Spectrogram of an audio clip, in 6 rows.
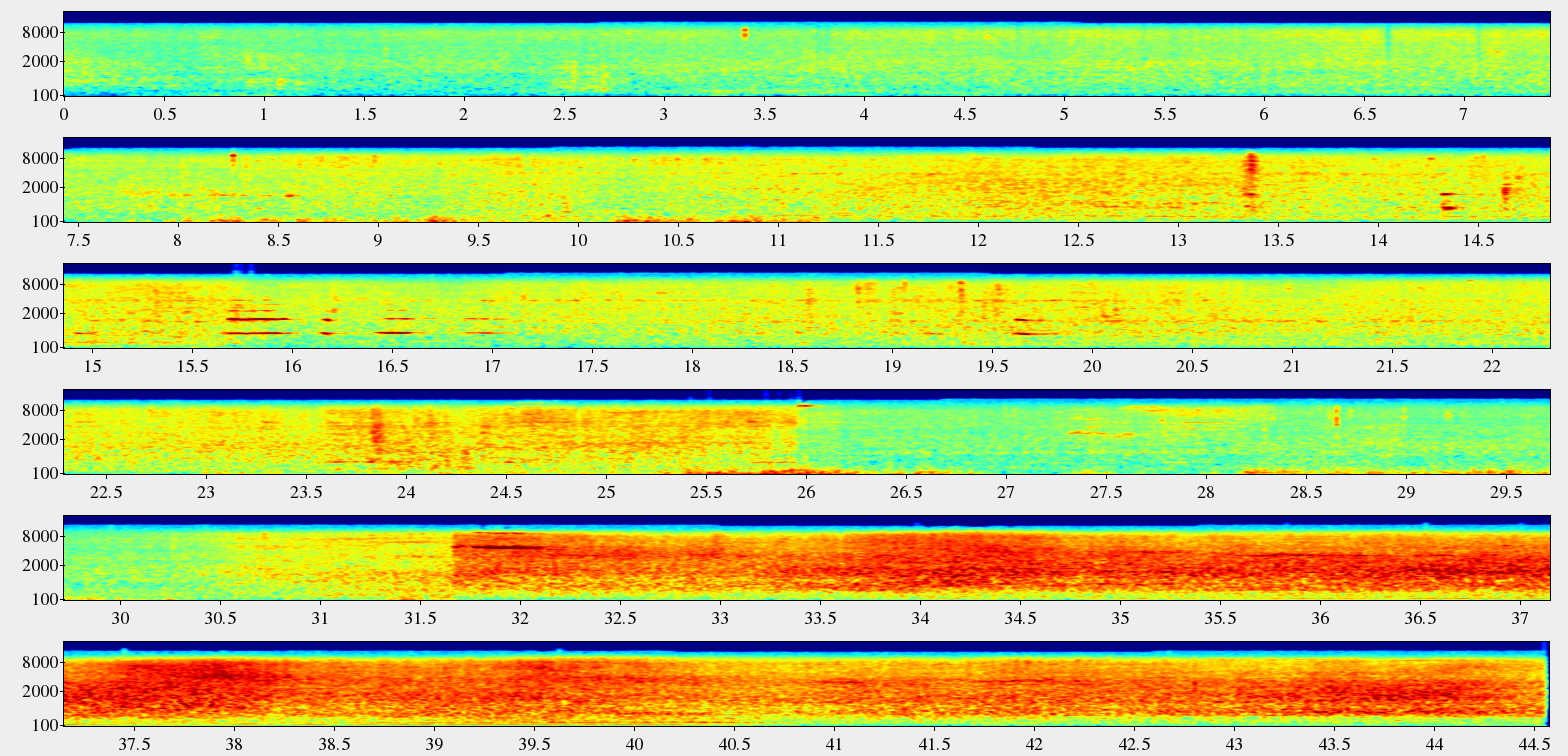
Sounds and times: Bus: 0.0s - 44.5s
Outside, urban or manmade: 0.0s - 44.5s.

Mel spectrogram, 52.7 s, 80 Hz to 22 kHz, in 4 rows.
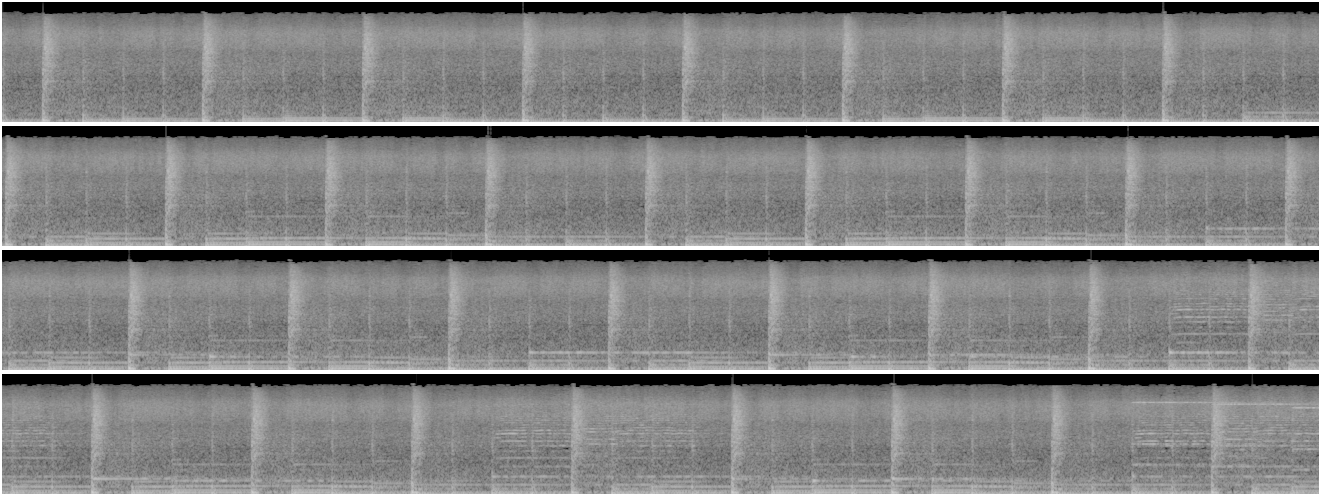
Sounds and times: Music: 0.0s - 52.6s.

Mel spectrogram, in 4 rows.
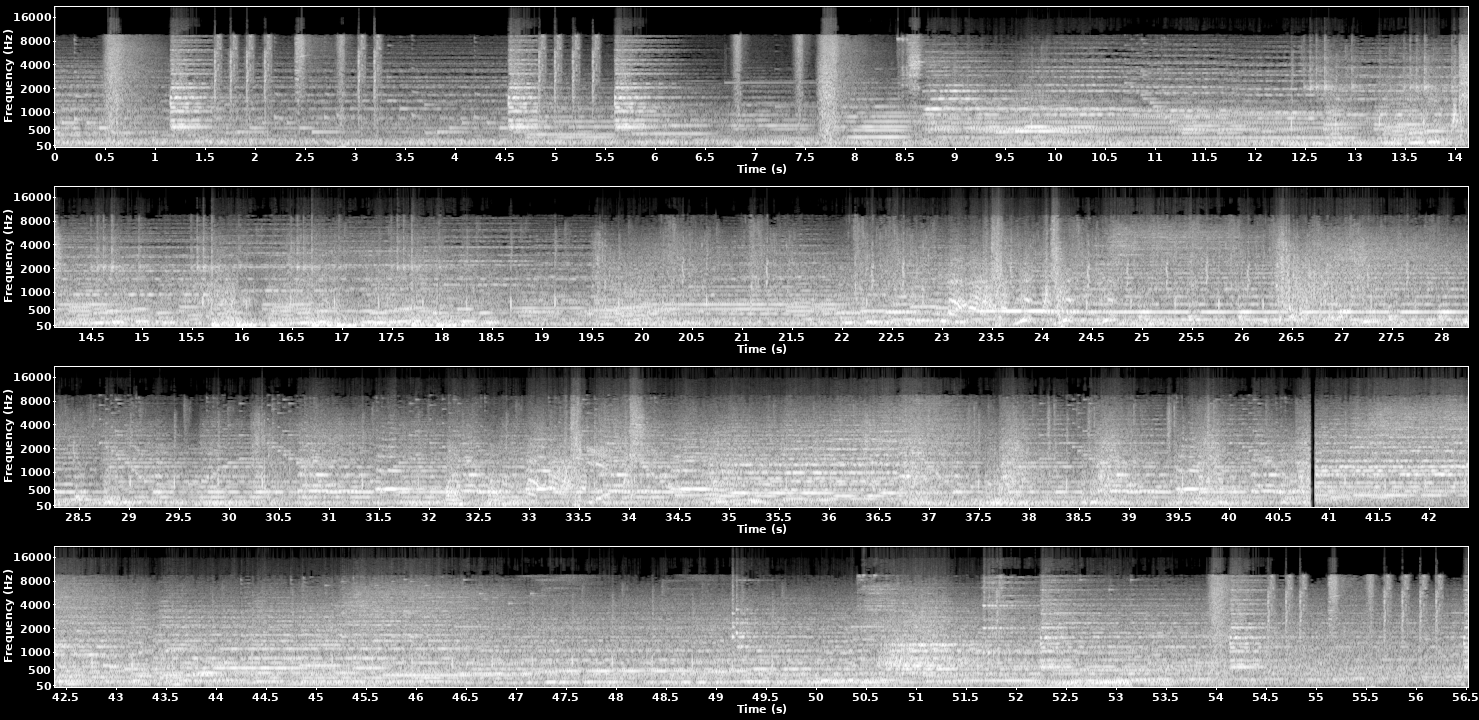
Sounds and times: Video game music: 0.0s - 56.5s.

